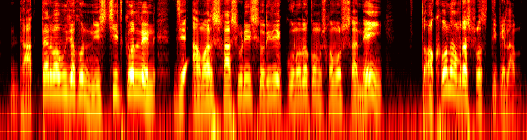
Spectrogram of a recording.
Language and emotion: Bengali, happy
